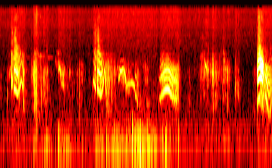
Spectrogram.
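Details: Fighting partridges give harsh, arching squeals in uneven bursts, some rising and falling, with low scuffling and rustling noise beneath.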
